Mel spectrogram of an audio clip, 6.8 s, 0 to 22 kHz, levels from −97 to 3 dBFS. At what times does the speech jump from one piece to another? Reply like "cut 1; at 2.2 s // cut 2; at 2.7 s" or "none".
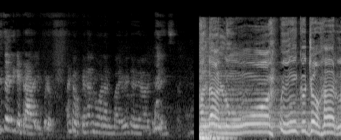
none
